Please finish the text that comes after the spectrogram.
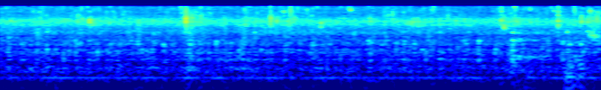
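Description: Crappie fillets frying in a pan of Crisco shortening, a soft, even bubbling sizzle with faint crackles, steady and fairly quiet throughout with no voices.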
